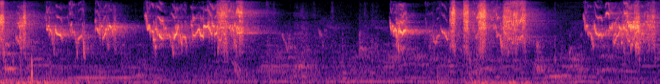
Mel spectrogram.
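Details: Australian parrot calling in loud bursts of shrill, grating squawks, clustered in groups separated by brief pauses.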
